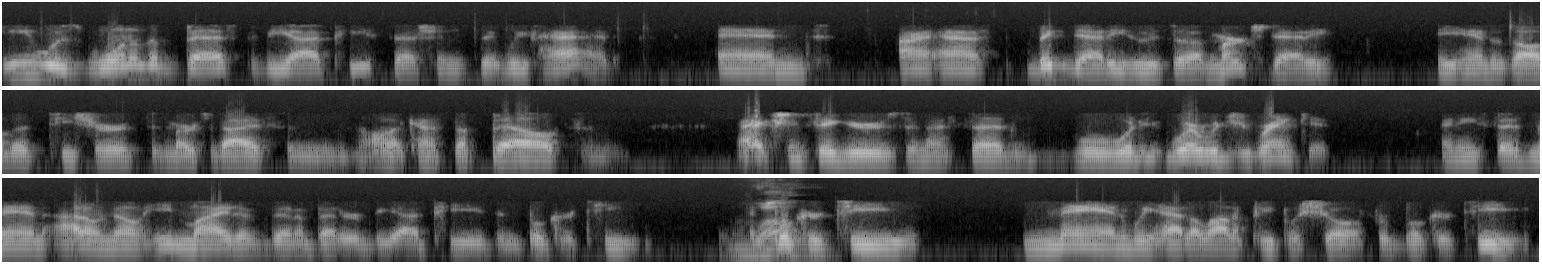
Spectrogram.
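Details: Adult male speaker; Normal adult speech.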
